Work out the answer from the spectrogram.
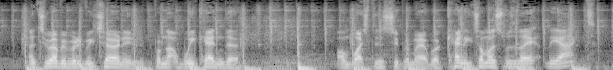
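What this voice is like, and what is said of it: Hoarse voice. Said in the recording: “I might sound a bit hoarse. That's because I am.”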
